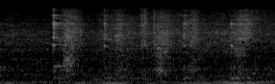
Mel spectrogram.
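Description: Vegetables, carrot and potato among them, fry with garam masala in a pan while a spoon stirs them, making a steady soft sizzle with scraping strokes that recur about every half second. No one speaks.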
